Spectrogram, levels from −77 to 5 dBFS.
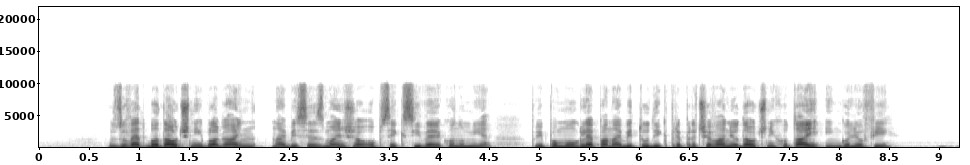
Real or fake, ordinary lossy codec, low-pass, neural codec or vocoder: fake; none; 9.9 kHz; vocoder, 22.05 kHz, 80 mel bands, Vocos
